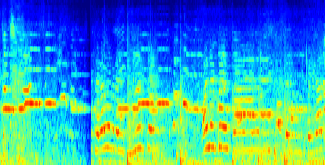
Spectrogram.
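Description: Flute-led Andean festive dance music played live, with high steady piping notes over voices; the sound drops out abruptly just under two seconds in and then resumes.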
